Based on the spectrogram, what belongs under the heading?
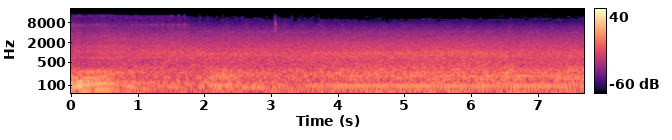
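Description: Lexus IS350's 3.5-litre V6 running at low revs as the car creeps slowly forward under its own power, a little louder right at the start, then steady.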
